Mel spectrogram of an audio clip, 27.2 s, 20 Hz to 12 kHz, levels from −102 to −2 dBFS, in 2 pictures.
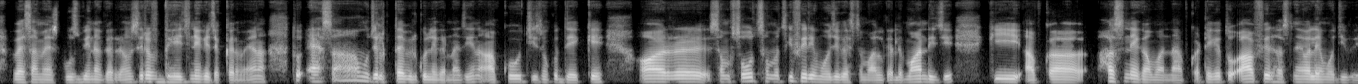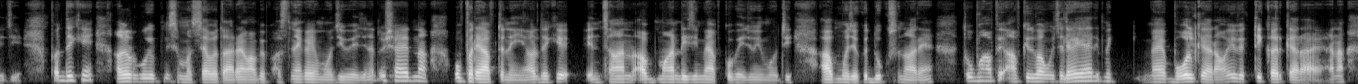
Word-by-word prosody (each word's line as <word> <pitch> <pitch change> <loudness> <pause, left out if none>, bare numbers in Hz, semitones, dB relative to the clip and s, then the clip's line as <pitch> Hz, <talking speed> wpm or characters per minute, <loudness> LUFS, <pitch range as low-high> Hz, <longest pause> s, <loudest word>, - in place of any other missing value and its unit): वैसा 110 0 +1
महसूस 105 +1 -3
भी 115 - -1
ना 110 -1 -1
कर 100 0 -3
रहे 105 - -5
हों, 110 - -3
सिर्फ़ 125 +1 0
भेजने 115 +2 0
के 115 - +1
चक्कर - - -3
में, - - -9
है - - -1
ना? - - -3 0.3
तो - - -1
ऐसा 135 +5 0
मुझे 145 -4 0
लगता 120 0 0
है - - +1
बिल्कुल 110 -1 -2
नहीं 105 - -2
करना 95 -1 -5
चाहिए 110 +5 -6
ना, - - -4
आपको 120 +4 0
चीज़ों 110 0 -6
को 120 - -5
देख 100 -2 -2
के 115 -1 +1 0.5
और 125 0 +5
सम 125 -1 -5
सोच 145 0 0
समझ 125 -2 -7
के - - -3
फिर 145 -3 +1
इमोजी 110 -3 -1
का 105 - 0
इस्तेमाल 100 -2 -5
कर 95 - -5
लें। 100 - -5
मान 120 +1 +4
लीजिए 110 +1 -3 0.4
कि 125 -1 +2
आपका 110 +2 +3 0.5
हँसने 140 -3 +2
का 105 -1 +1
मन 100 -1 -5
है 95 - -2
आपका, 90 - -8
ठीक 115 - -4
है? 115 - 0
तो - - -2
आप 120 +1 +6
फ़िर 130 -2 0
हँसने 115 +1 -6
वाले 115 0 +3
इमोजी 105 -1 -6
भेजिए। 90 -3 -14 0.3
पर - - +2
देखें, 180 +2 0 0.3
अगर 135 +2 +7
कोई 135 0 +1
अपनी 130 +1 -10
समस्या 110 -3 -1
बता 105 -2 +2
रहा 105 - +2
है, - - +1
वहाँ 105 -1 +3
पे 110 - -3
आप 105 - -21
हँसने 115 +2 -4
का 115 - +2
इमोजी 105 -1 -3
भेज 105 -1 -3
रहे 100 - -6
हैं 110 - -6
तो - - -3
शायद 165 -2 +2
ना 155 -3 +1 0.3
वो 145 - +3
पर्याप्त 120 -5 +7
नहीं 100 -1 -4
है। 100 - -7
और 110 - +1
देखिए 115 +4 0 0.2
इंसान 115 +1 0
अब 120 -1 +5
मान 115 0 +2
लीजिए 115 0 0
मैं 110 -1 +1
आपको 110 0 -2
भेजूँ 105 0 -5
इमोजी, 100 +1 -9 0.3
आप 110 +1 +8
मुझे 115 -1 +1
कोई - - -3
दुख 120 0 -2
सुना 105 -3 -1
रहे 95 0 -3
हैं, - - -10 0.3
तो 155 - -1
वहाँ 160 -1 0
पे - - +1
आपके 145 - -1
दिमाग 135 -1 +4
में 125 - -4
चलेगा, 130 +3 +3
"यार, 160 +1 +4
ये - - -6
मैं 150 - -6 0.4
मैं 125 +1 +2
बोल 135 +4 +7
क्या 110 - +2
रहा 105 0 0
हूँ, 130 - -2
ये 140 - +1
व्यक्ति 135 - 0
कर - - +4
क्या - - +3
रहा - - +1
है?" - - -5
है - - -3
ना? - - -1
115 Hz, 270 wpm, -23 LUFS, 105-125 Hz, 0.5 s, आप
